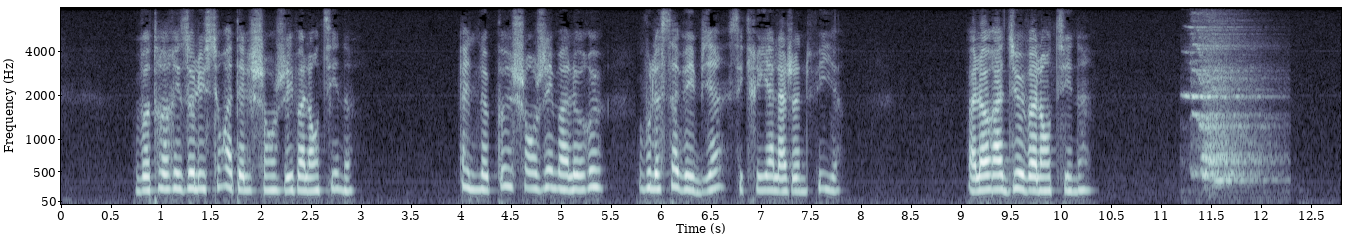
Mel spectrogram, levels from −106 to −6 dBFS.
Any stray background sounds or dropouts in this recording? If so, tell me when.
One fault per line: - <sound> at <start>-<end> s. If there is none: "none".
- squeak at 11.2-12.3 s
